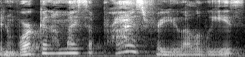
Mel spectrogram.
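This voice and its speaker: A woman uses a raspy, put-on character voice at a moderate pace. Light background noise can be heard. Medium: read story. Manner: warm, musing.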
